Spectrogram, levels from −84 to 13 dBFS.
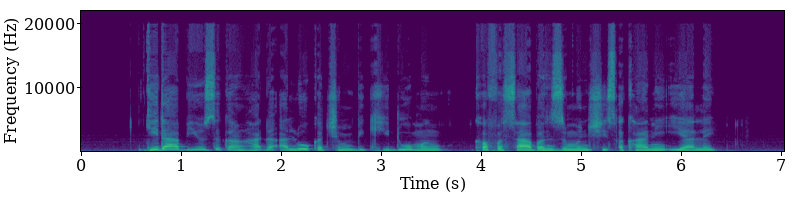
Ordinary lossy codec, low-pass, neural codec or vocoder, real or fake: none; none; none; real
